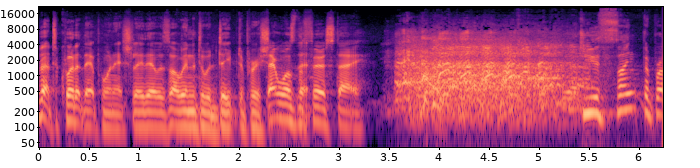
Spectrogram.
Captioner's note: laughter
